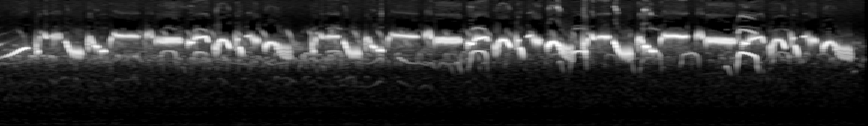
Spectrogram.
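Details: Eurasian oystercatchers in the Netherlands pipe without pause, shrill high kleep notes tumbling over one another in a fast, excited stream, with no other sounds standing out.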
